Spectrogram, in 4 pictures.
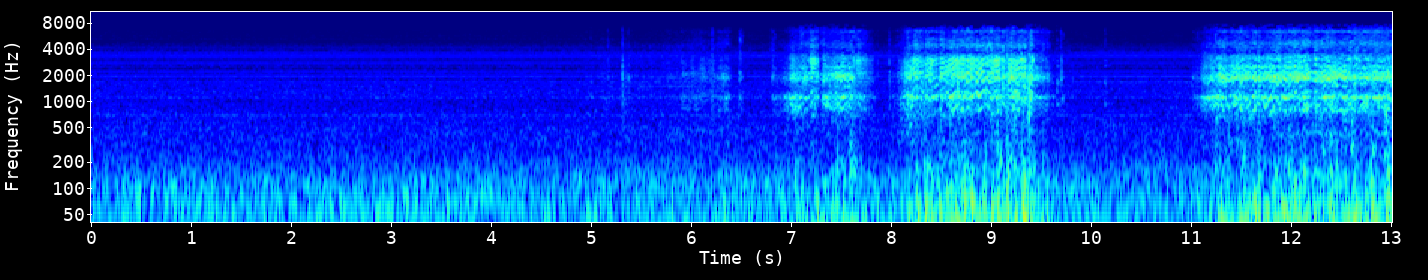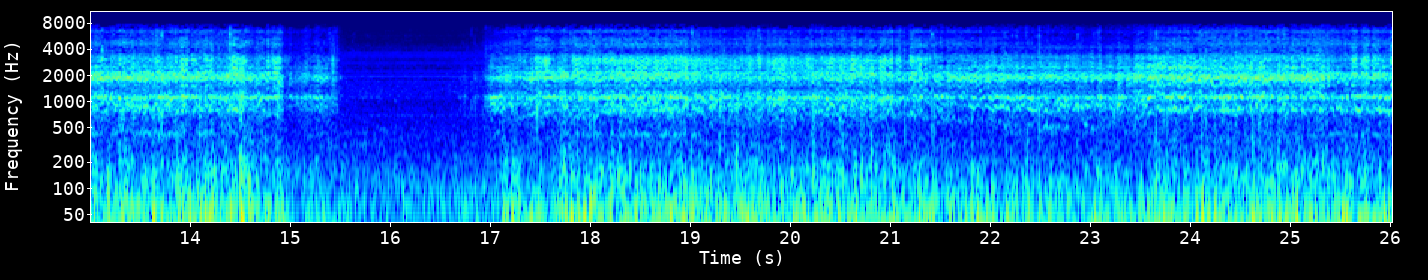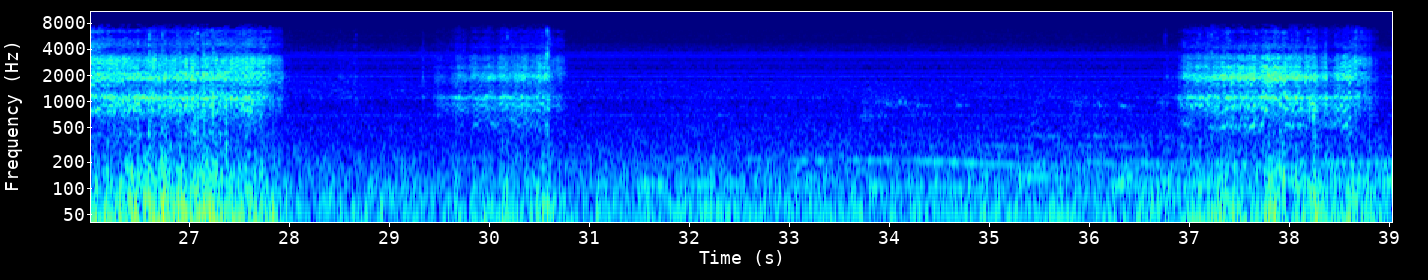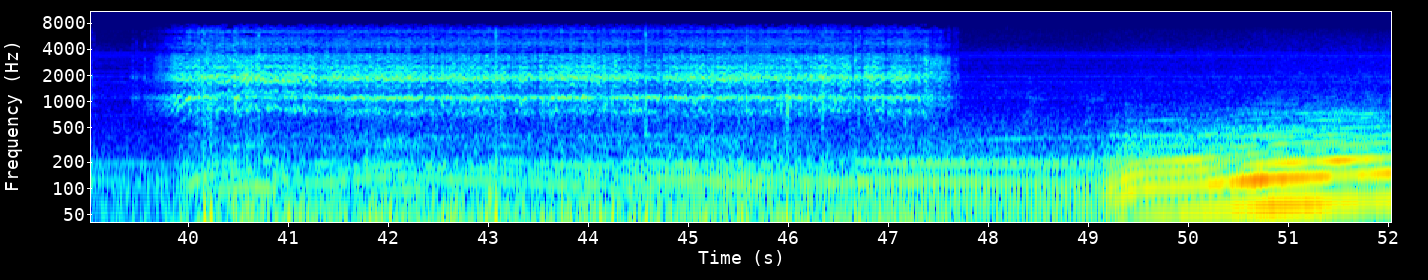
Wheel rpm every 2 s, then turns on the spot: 0, 0, 10, 30, 60, 30, 110, 60, 40, 80, 80, 60, 100, 70, 10, 10, 0, 0, 20, 40, 100, 100, 100, 70, 0, 0.
none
